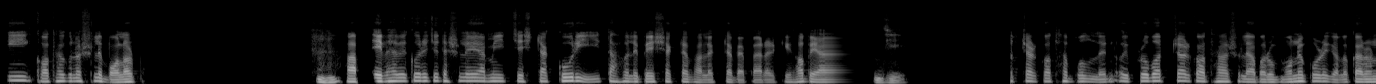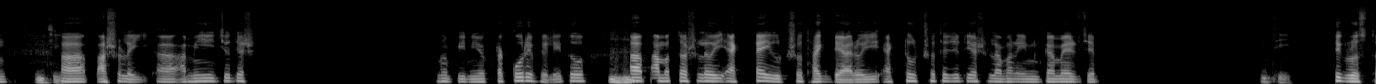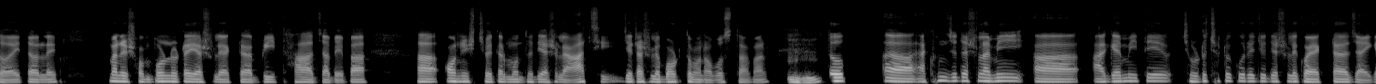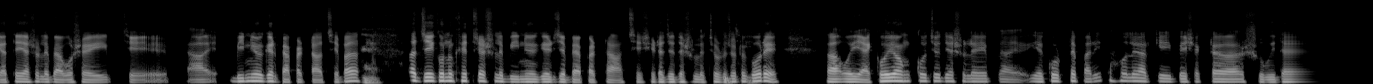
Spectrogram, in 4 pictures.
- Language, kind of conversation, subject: Bengali, advice, স্টার্টআপে আর্থিক অনিশ্চয়তা ও অস্থিরতার মধ্যে আমি কীভাবে এগিয়ে যেতে পারি?
- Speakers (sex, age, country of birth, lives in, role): male, 20-24, Bangladesh, Bangladesh, user; male, 35-39, Bangladesh, Bangladesh, advisor
- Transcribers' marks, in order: distorted speech; other background noise; static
